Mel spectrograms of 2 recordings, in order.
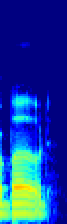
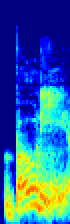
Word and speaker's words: Bode: Oh, speaking of, is my somebody was asking me, is it pronounced Bodhi or Bode? – Wow, you simps don't know. – Can you clear the air for everyone listening? There's probably some simps listening right now who don't know. – Bodhi, of course.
